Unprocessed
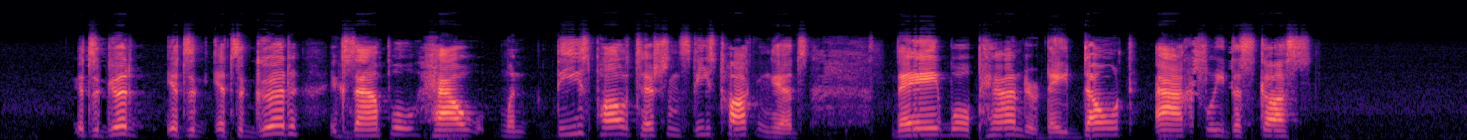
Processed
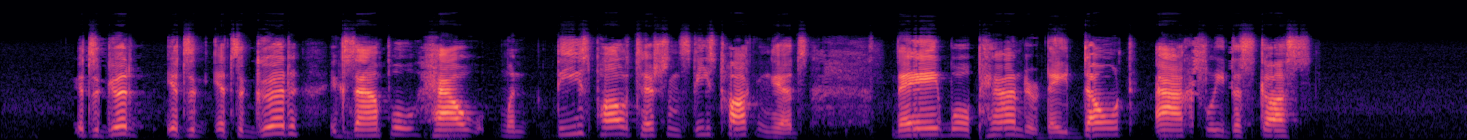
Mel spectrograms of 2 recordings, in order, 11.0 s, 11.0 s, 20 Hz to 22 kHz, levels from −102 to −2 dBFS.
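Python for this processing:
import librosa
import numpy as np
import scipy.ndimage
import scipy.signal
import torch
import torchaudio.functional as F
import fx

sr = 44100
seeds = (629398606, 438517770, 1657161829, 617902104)

y = scipy.signal.sosfilt(scipy.signal.butter(2, 94.0, 'highpass', fs=sr, output='sos'), x)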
